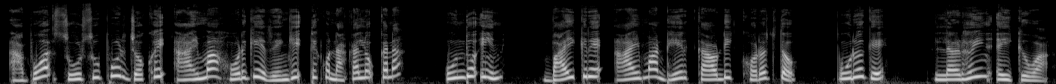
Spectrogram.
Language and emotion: Santali, disgusted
